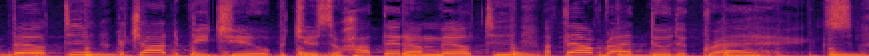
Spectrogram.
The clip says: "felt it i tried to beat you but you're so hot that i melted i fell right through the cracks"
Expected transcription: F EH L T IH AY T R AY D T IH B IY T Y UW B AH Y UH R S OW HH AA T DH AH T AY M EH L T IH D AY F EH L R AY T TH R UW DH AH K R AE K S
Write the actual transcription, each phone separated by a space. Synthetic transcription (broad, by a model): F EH L T IH AY T R AY D T IH B IY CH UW B AH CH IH S OW HH AA T DH AH T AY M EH L T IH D AY F EH L R AY T TH R UW DH AH K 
